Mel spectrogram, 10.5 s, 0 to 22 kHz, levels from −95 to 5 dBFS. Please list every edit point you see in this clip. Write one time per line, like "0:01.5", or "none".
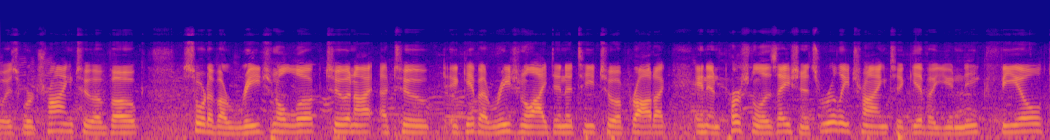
0:06.9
